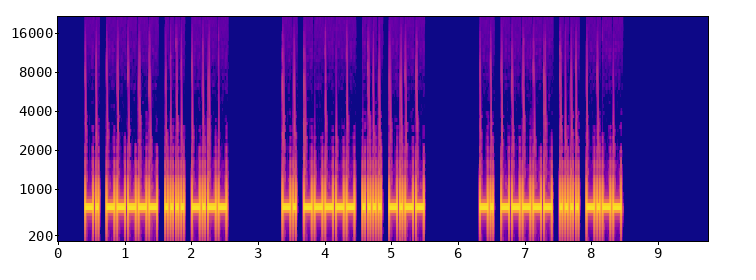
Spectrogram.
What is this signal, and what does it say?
Morse code, heard as a keyed tone, about 32 wpm, 700 Hz. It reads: N0HY N0HY N0HY
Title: USA Call Signs - 4 Characters - Repeated 3x - 30wpm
